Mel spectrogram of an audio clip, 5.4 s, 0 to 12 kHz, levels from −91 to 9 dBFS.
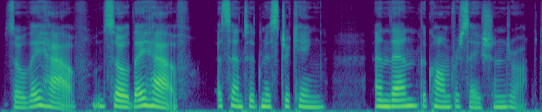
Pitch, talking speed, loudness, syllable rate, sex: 175 Hz, 155 wpm, -19 LUFS, 4.5 syllables/s, female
